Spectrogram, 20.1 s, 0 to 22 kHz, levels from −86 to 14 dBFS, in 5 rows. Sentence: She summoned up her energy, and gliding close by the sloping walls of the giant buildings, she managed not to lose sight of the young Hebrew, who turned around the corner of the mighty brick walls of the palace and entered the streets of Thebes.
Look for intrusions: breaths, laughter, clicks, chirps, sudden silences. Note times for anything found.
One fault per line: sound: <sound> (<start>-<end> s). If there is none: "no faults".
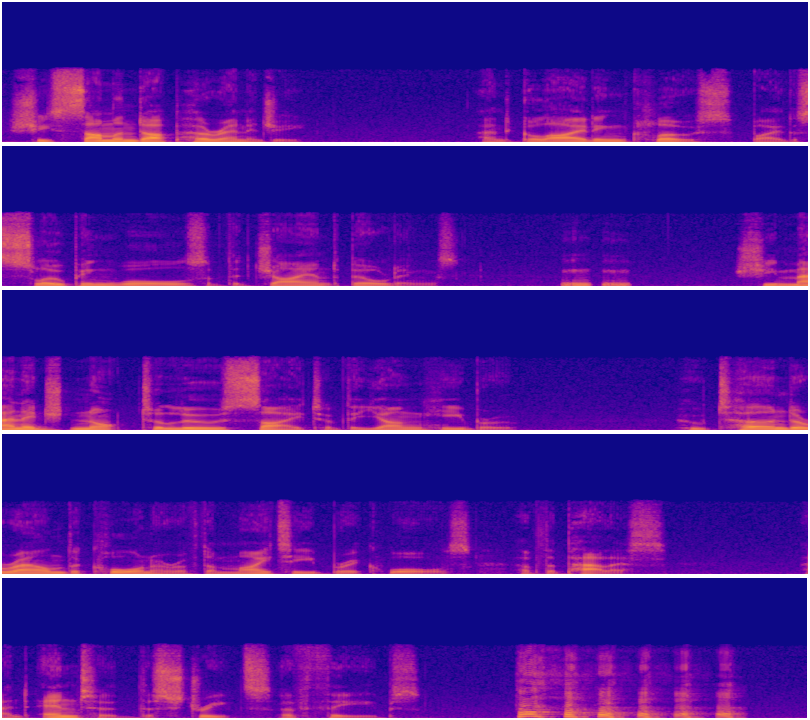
sound: laugh (6.8-7.2 s)
sound: laugh (18.7-19.9 s)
